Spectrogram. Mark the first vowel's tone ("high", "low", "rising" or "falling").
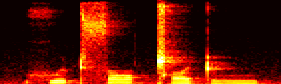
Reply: high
